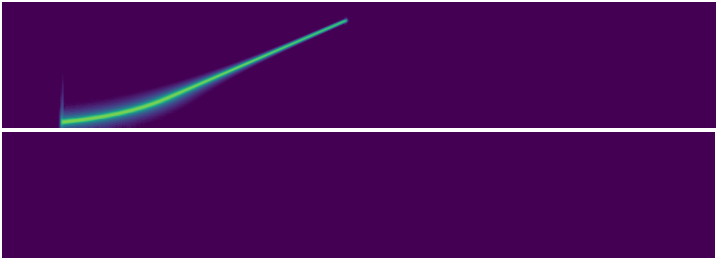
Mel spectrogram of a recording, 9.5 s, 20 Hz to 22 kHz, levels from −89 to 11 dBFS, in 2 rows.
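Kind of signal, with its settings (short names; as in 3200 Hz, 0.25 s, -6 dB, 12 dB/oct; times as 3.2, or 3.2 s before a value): log sweep 220 Hz -> 12000 Hz 1.90 s -8 dBFS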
